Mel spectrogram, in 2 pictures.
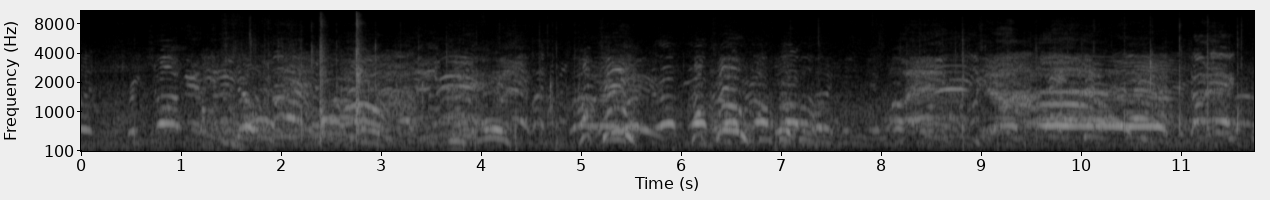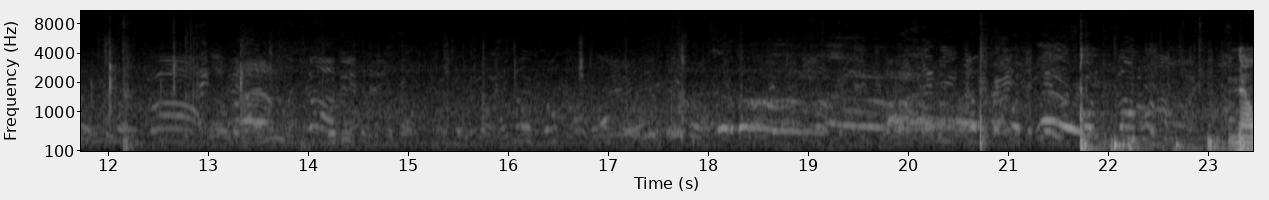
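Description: Players and spectators at a baseball game shouting and cheering over a play in which a run scores, loudest about halfway through with a long drawn-out yell. A few sharp knocks are heard among the voices.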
